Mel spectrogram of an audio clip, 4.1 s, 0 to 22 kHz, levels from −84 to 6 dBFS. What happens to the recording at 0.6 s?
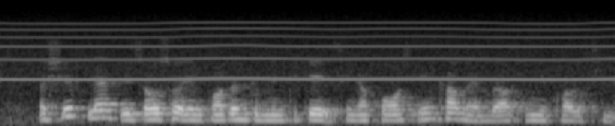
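A high whistle near 2 kHz, drifting between about 1.83 and 1.91 kHz, sits well below the speech at 0.6 s and throughout the clip. This is switching supply whistle: a switching power supply running in an audible burst mode or beating with another one.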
